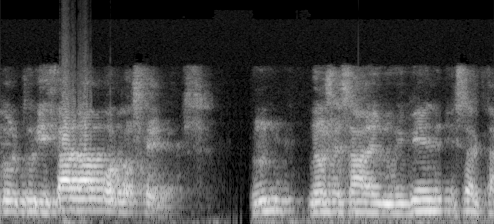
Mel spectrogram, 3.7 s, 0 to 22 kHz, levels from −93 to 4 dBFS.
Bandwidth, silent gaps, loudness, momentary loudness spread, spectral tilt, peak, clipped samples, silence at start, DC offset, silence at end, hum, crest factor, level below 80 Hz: 8.8 kHz; none; -11 LUFS; 11 LU; -6.5 dB/octave; 0 dBFS; 1%; 0 s; under 0.1%; 0 s; none; 12 dB; -44 dBFS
